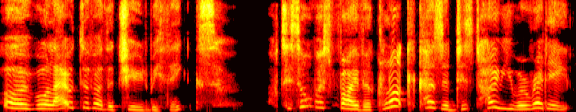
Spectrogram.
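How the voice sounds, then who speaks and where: An actress playing a sharp-witted young noblewoman who is miserable and stuffed up with a cold, in a Shakespeare radio play. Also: high voice, big pitch swings, normal speed, no echo, clean studio sound. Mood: miserable, testy. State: miserable, stuffed up, breathy sighs.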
